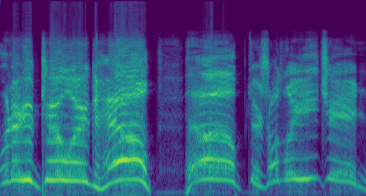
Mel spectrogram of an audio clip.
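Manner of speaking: very high, very loud, shrill ogre yelling. Voicing an ogre who calls through a door for help: ogre yelling for help. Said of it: "yelling into, like, the, this door".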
